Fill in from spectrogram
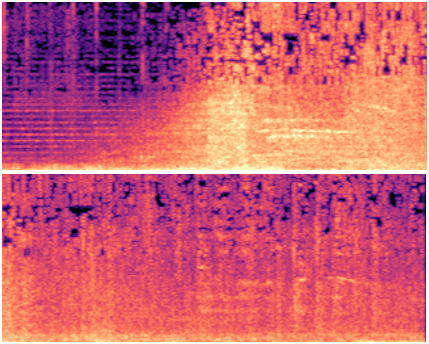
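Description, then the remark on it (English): A loud, rushing roar of a train racing through a tunnel, swelling to a peak early on, then holding as a steady, rumbling hiss with no voices. “The train screams through a tunnel.”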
